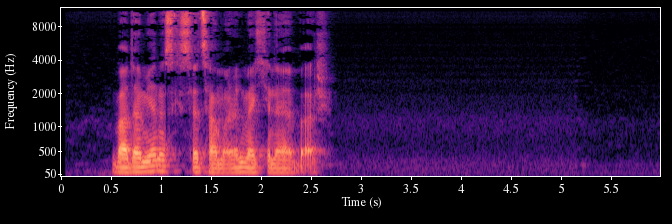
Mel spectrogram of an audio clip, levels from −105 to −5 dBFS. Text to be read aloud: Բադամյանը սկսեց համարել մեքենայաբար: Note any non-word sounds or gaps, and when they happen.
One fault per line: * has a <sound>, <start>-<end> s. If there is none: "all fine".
all fine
